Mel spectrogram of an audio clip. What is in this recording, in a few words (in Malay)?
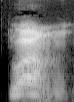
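"juang", Malay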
